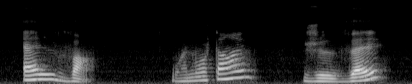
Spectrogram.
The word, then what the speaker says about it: je vais: in French, I say je vais. Because A and I in French make the sound E. Je vais. With a silent S at the end.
